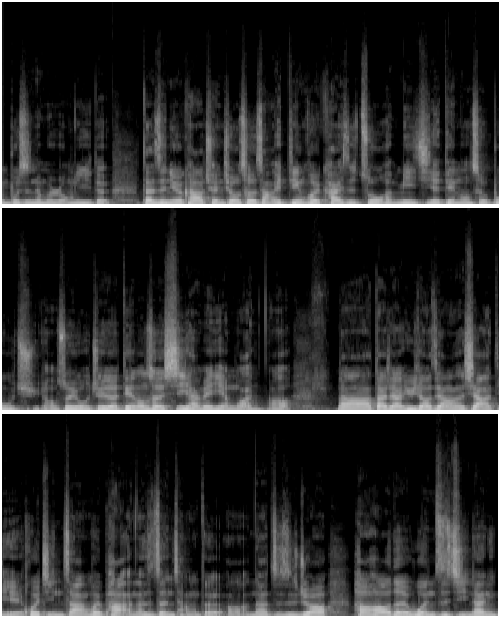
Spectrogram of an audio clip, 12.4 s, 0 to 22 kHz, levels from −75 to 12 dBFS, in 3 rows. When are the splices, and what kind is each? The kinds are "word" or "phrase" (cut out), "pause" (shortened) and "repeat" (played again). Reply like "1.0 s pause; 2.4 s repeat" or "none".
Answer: none

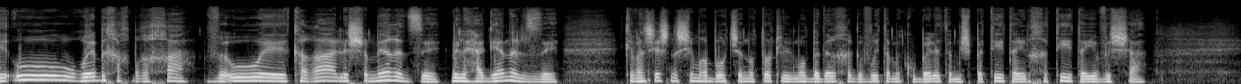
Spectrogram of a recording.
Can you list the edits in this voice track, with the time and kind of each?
4.5 s pause

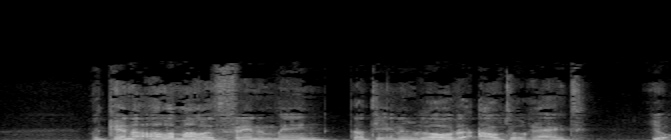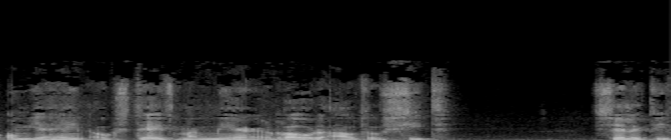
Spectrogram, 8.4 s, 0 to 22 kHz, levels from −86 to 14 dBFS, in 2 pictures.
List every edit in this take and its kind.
2.3 s word

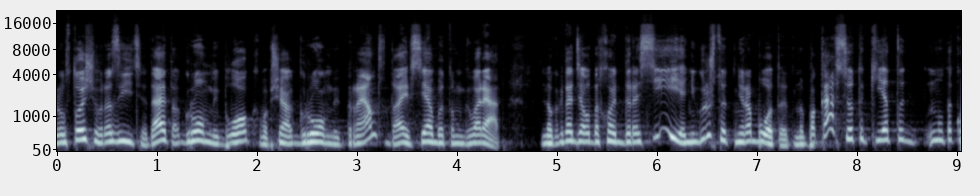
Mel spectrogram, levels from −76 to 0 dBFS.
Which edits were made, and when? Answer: none

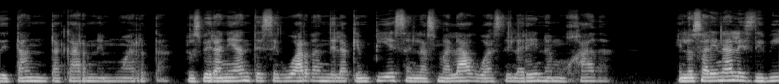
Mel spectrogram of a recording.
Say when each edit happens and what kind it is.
1.8 s pause; 3.5 s word

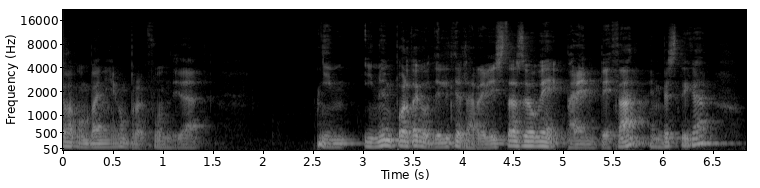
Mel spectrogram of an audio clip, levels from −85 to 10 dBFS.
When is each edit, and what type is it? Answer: none

